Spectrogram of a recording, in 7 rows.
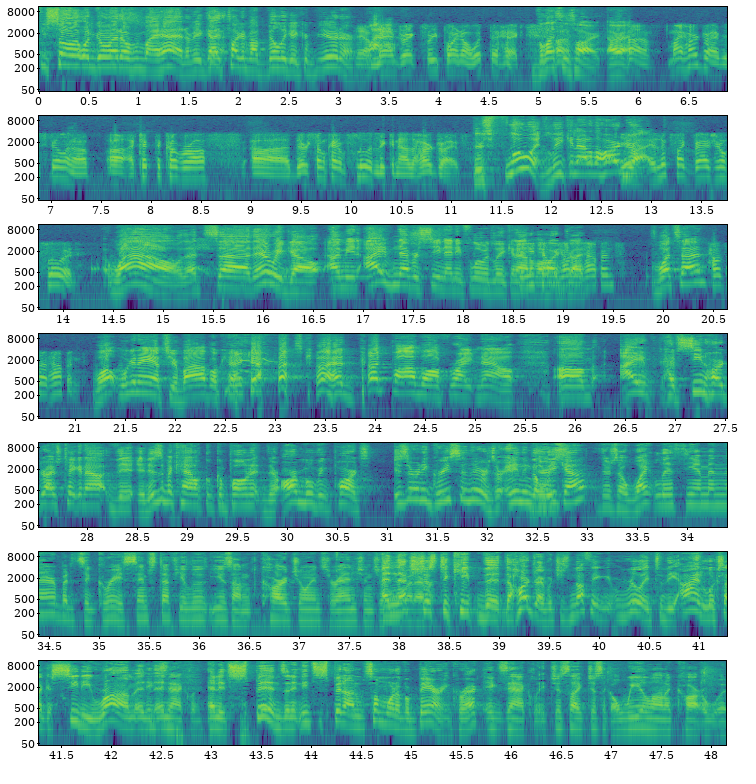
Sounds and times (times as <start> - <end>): Speech: 0.0 - 22.6, 23.4 - 48.1.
